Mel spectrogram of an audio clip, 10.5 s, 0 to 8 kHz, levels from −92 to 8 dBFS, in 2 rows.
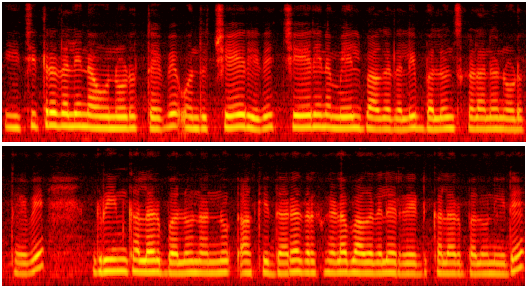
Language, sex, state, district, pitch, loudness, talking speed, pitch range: Kannada, female, Karnataka, Mysore, 200 Hz, -24 LUFS, 125 wpm, 190-210 Hz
